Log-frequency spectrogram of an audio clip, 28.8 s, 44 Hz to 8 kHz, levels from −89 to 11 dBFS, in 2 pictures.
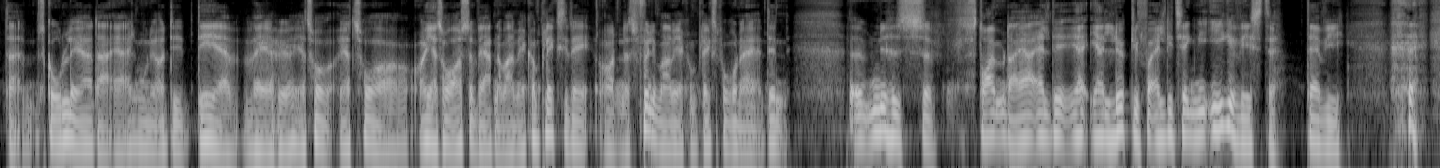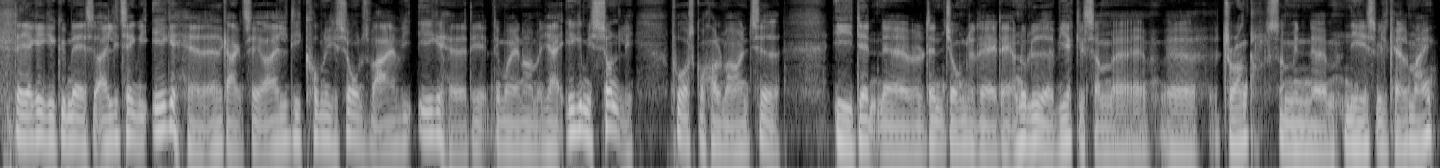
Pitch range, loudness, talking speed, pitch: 90-115 Hz, -22 LUFS, 250 wpm, 100 Hz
